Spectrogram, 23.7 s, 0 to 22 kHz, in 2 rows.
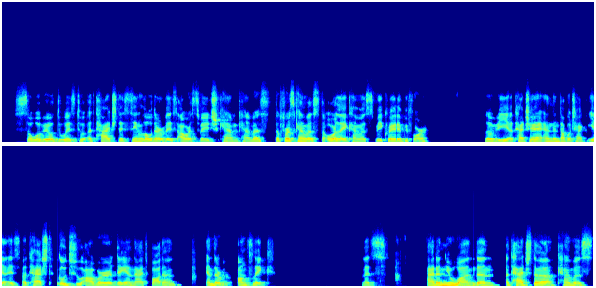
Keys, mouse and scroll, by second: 1.4-8.2 drag, 8.8 click, 9.6-10.0 scroll down 1, 15.1 scroll down 1, 18.1 click, 19.7 click, 20.2 click, 20.6 scroll down 2, 21.8-23.6 drag.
